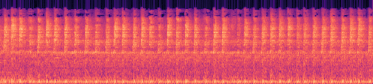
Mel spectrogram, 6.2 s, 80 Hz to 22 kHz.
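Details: 1983 Vespa PX125E, first start after six-month full restoration: overhauled engine, new crankshaft, new 177cc cylinder kit, new bearings and clutch discs; steady even two-stroke buzz, no knocks or rattles, settling to idle; normal running.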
